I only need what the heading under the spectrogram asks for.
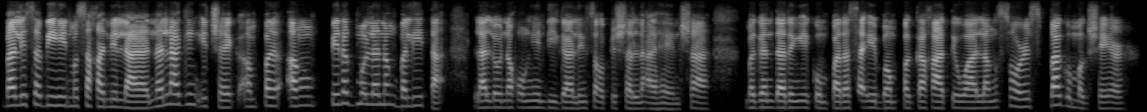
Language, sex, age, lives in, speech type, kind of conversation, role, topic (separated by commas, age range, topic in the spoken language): Filipino, female, 25-29, Philippines, read, expert-assistant, expert, Paano mo nasisiguro na ang balita o impormasyon na natatanggap mo tuwing may emergency ay hindi fake news o pinapalala lamang para magdulot ng takot?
